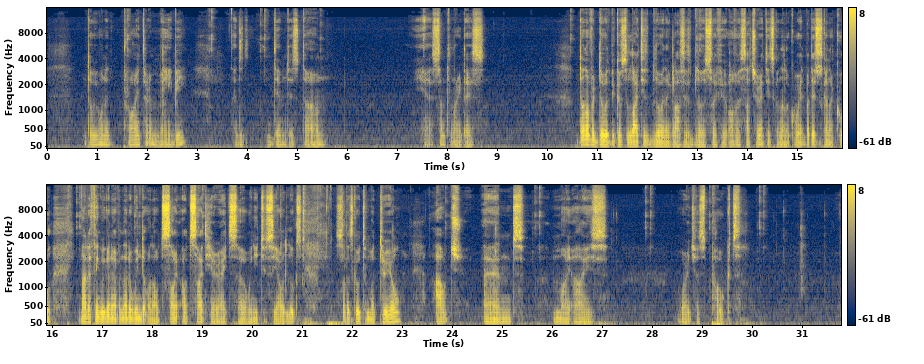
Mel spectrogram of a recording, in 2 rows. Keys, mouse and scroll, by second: 13.8 middle click, 15.8-16.4 scroll down 2, 16.4 click, 17.6 click, 19.6 click, 21.0 alt+m, 24.1 click, 25.0 middle click, 25.6 click, 26.9 alt+m, 29.1 click, 29.7 alt+m, 31.1 middle click.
